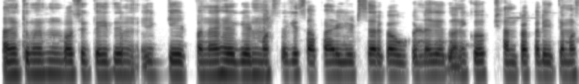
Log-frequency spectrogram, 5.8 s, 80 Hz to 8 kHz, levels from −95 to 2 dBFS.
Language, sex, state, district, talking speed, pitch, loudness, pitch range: Marathi, male, Maharashtra, Chandrapur, 250 wpm, 140 Hz, -16 LUFS, 135-140 Hz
